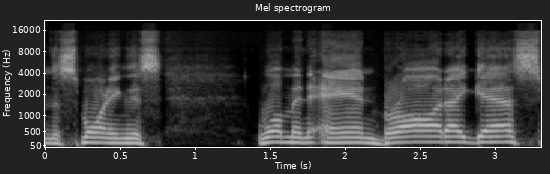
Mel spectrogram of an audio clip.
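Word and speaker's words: Breaud: This woman, Ann Broad, I guess, Broad, B-R-E-A-U-D, Broad, bro, silent D, like Django, the D is silent.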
